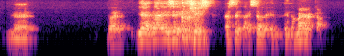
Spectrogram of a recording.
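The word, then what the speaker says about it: Cisk: ever pronounces it different, it's actually pronounced Chisk. Yeah, the C is like a CH sound. Chisk. Because I called it Kisk. Yeah, they either call it Kisk or Sisk.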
